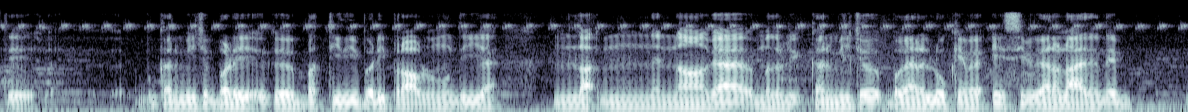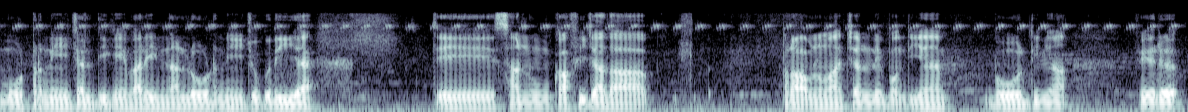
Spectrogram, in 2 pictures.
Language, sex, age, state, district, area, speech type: Dogri, male, 18-30, Jammu and Kashmir, Samba, rural, spontaneous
